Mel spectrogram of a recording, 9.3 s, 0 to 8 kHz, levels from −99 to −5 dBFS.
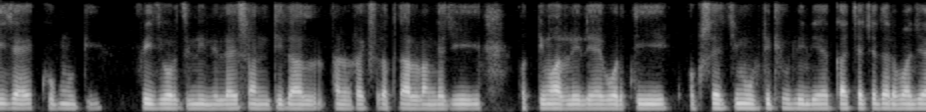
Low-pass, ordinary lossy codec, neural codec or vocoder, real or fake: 7.2 kHz; Opus, 24 kbps; codec, 16 kHz, 0.9 kbps, LongCat-Audio-Codec; fake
